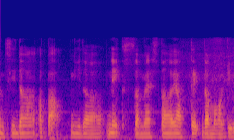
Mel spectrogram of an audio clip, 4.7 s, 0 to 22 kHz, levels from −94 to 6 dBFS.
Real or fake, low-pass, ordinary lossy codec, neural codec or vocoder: real; 7.2 kHz; AAC, 48 kbps; none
